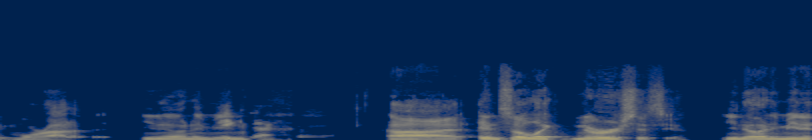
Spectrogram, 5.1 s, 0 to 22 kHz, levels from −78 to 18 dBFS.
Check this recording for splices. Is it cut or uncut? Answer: uncut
